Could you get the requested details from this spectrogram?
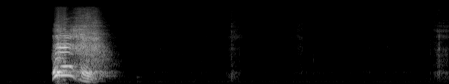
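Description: One forceful, explosive sneeze followed by near silence with faint rustles.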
